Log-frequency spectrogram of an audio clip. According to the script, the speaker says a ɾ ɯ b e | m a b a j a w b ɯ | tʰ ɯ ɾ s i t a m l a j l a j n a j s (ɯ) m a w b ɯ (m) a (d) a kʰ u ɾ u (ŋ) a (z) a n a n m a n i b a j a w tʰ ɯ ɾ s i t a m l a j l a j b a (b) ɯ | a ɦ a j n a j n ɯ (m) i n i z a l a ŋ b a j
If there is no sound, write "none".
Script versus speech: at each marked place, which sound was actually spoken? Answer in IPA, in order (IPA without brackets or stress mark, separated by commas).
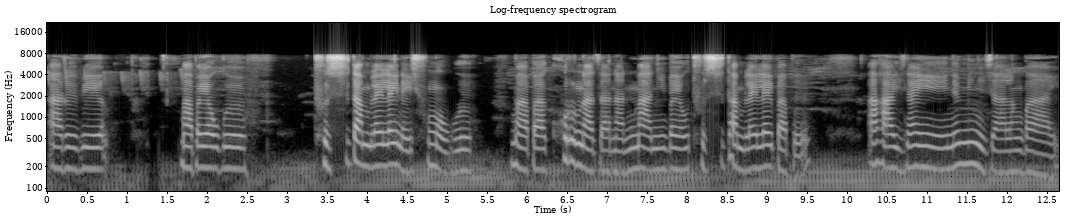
u, m, b, n, z, b, m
